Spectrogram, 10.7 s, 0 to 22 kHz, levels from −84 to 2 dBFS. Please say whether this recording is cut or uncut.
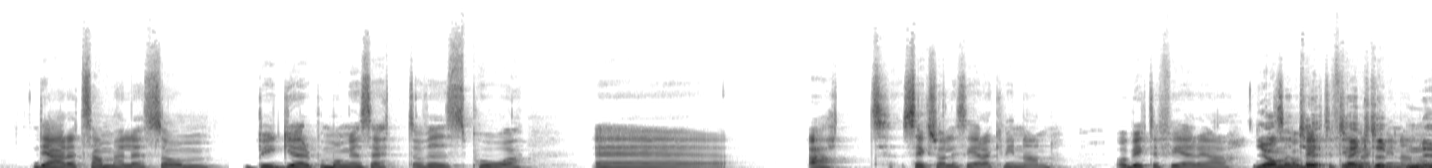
uncut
